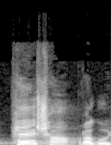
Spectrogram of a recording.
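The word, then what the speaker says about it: פשע: 옆에 있는 말은 히브리 말인데요, 페샤라고 읽어요. 페샤.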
